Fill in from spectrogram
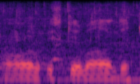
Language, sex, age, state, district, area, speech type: Urdu, male, 18-30, Uttar Pradesh, Gautam Buddha Nagar, rural, spontaneous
